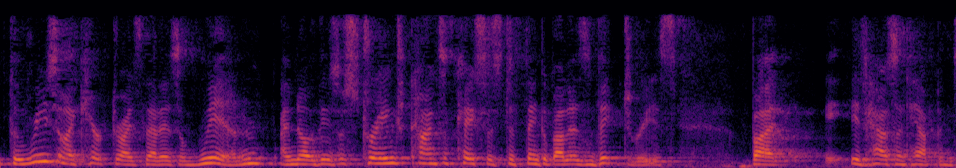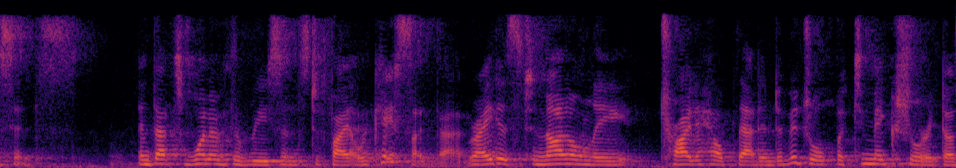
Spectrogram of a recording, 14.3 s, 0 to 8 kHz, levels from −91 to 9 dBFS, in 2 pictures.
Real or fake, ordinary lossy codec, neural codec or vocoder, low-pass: fake; MP3, 48 kbps; codec, 16 kHz, 2 kbps, FunCodec, trained on Chinese and English, 25 frames a second; 7.2 kHz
